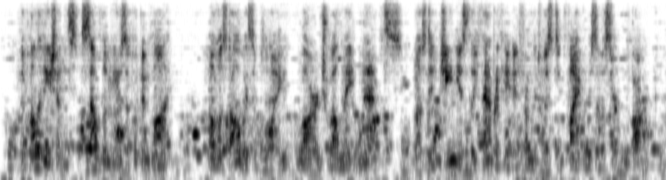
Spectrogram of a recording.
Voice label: test male synthconv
